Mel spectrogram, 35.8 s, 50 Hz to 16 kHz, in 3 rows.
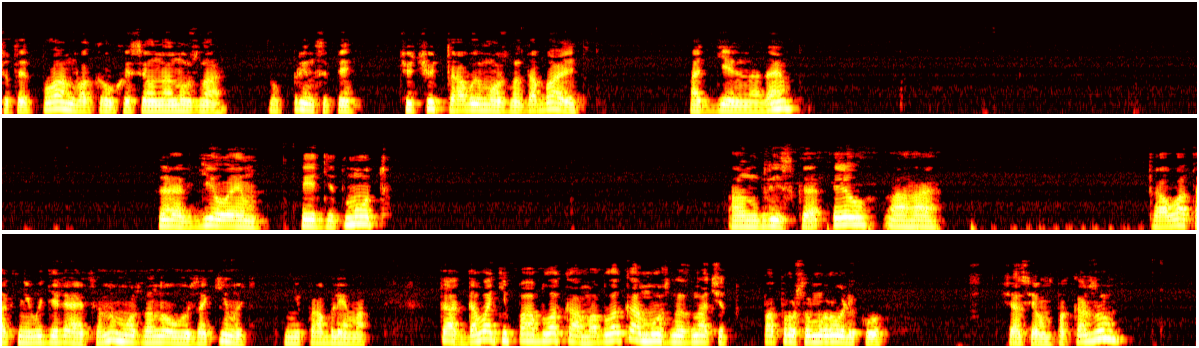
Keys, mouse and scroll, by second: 5.4-6.0 middle drag, 8.0-9.0 middle drag, 12.4-15.3 drag, 17.5 click, 23.4 l, 24.7 click, 26.1 click, 26.8-28.0 middle drag.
